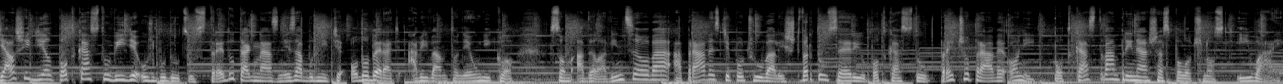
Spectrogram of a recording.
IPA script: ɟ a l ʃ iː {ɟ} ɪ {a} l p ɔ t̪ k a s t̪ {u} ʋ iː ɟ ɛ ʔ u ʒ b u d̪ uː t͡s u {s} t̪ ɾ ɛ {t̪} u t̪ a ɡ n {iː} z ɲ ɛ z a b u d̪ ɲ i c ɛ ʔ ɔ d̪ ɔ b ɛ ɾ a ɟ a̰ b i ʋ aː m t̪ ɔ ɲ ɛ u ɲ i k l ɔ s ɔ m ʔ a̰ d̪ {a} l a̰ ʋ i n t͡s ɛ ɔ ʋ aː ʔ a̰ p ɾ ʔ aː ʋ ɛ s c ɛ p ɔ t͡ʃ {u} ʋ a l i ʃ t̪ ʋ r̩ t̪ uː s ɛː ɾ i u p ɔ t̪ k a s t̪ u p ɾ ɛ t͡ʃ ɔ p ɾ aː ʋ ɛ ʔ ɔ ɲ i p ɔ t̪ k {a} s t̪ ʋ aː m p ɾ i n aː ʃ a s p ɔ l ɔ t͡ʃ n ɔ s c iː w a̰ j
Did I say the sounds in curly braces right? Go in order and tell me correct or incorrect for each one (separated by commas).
correct, incorrect, correct, correct, incorrect, incorrect, incorrect, incorrect, correct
